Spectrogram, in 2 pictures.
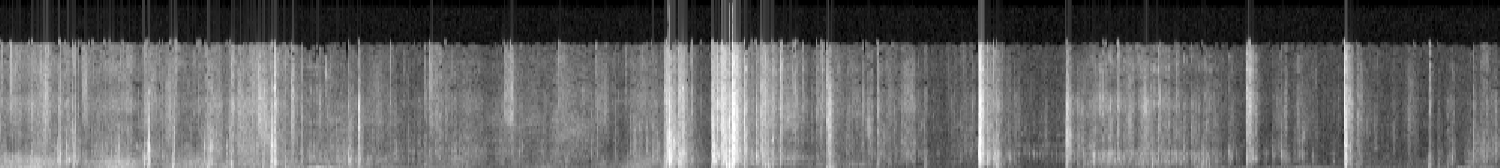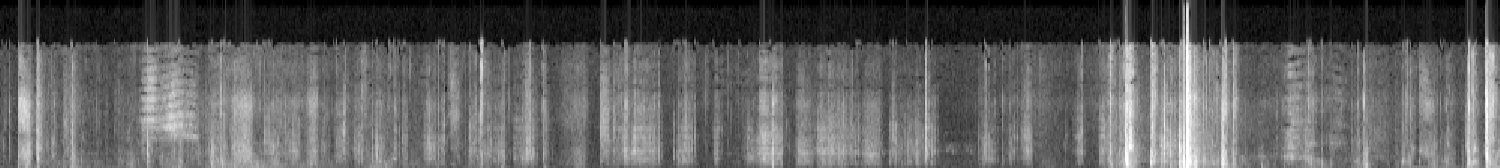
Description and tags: Old skateboard being ridden on concrete driveway with faint birds and voices in the background. Go get Creating!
